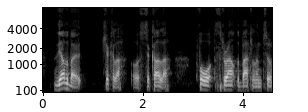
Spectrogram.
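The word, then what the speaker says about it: Cicala: One was known as HMS Sikala, although I think they pronounce it Chikala. But anyway, I always pronounce it Sikala, which may be wrong.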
